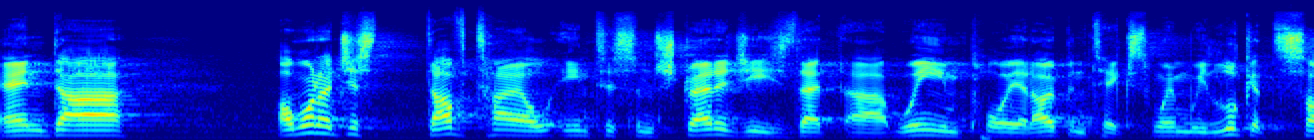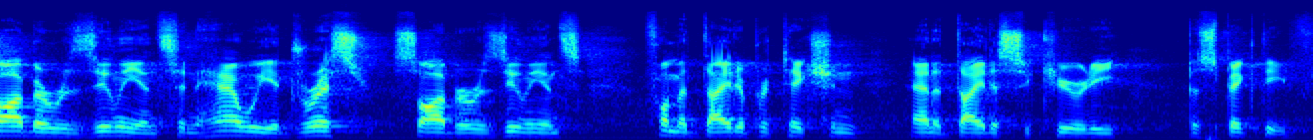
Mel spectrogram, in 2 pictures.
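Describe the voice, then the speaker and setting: A man speaks with an Australian accent at a medium pitch. His pace is fairly quick. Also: ordinary pitch variation. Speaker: tech company executive. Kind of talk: conference talk. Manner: hesitant, many fillers.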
